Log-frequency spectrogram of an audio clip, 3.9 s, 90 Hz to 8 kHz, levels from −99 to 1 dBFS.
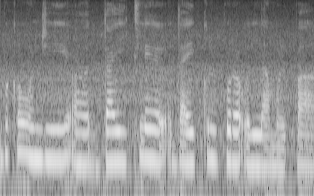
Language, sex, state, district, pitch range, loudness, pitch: Tulu, female, Karnataka, Dakshina Kannada, 185-210 Hz, -16 LUFS, 200 Hz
